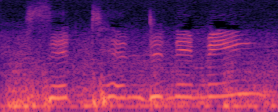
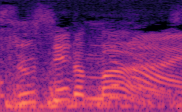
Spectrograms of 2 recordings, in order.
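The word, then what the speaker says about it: Syttende Mai: And for the past 7 years, they performed in the Minneapolis, how do you pronounce that? Sitindinimi? No, Sitindamai.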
